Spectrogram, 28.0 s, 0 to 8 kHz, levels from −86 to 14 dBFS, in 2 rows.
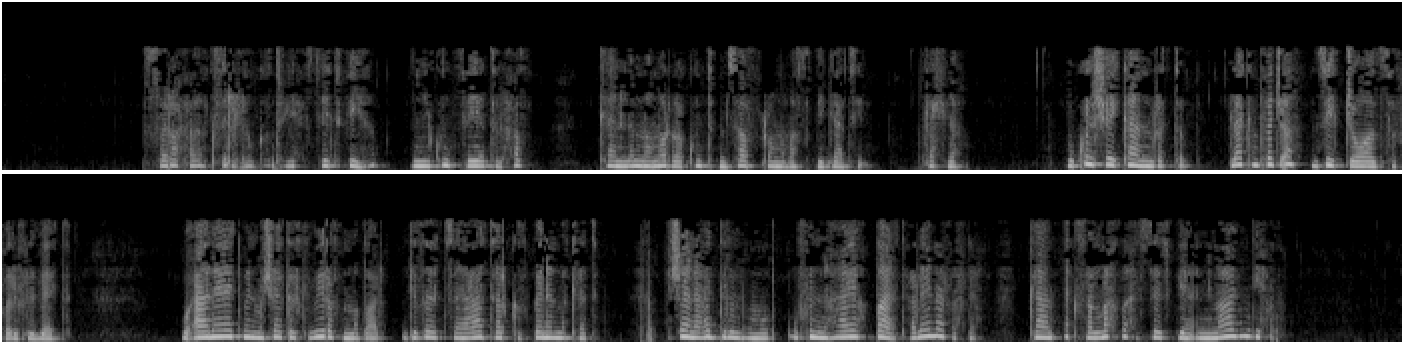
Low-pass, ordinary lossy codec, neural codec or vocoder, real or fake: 7.2 kHz; MP3, 24 kbps; codec, 16 kHz, 4.8 kbps, FACodec; fake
